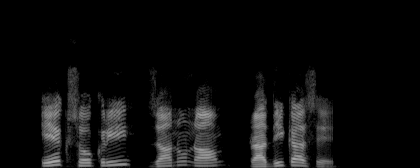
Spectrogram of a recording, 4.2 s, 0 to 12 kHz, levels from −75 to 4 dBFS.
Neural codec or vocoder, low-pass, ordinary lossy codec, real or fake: none; 7.2 kHz; Opus, 32 kbps; real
